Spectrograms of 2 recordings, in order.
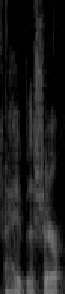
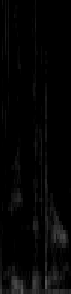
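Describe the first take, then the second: First: Said in the usual way. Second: Whispered under the breath; annoyed whisper to self. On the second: Real, not acted. Annoyed at chair, whispered repeat.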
